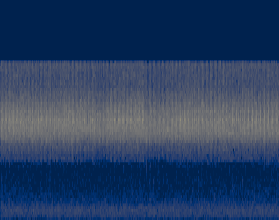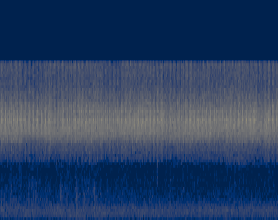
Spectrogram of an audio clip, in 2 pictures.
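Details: Crickets chirping at night in a summer forest: a dense, unbroken high-pitched shimmering trill from many insects, steady in loudness throughout, with faint soft background hiss and no other animals.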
